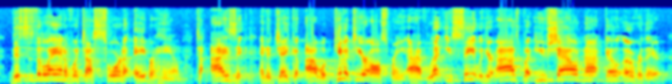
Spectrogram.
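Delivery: emphatic, high-energy scripture reading; divine pronouncement. Acted. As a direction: proclaim it forcefully as God. Reads God's pronouncement to Moses.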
